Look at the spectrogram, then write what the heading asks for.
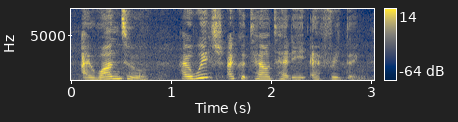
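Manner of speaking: ordinary delivery, nothing marked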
